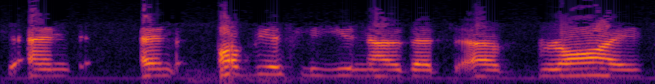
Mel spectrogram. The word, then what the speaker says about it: braai: Is that you pronounce it bride? – Braai.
